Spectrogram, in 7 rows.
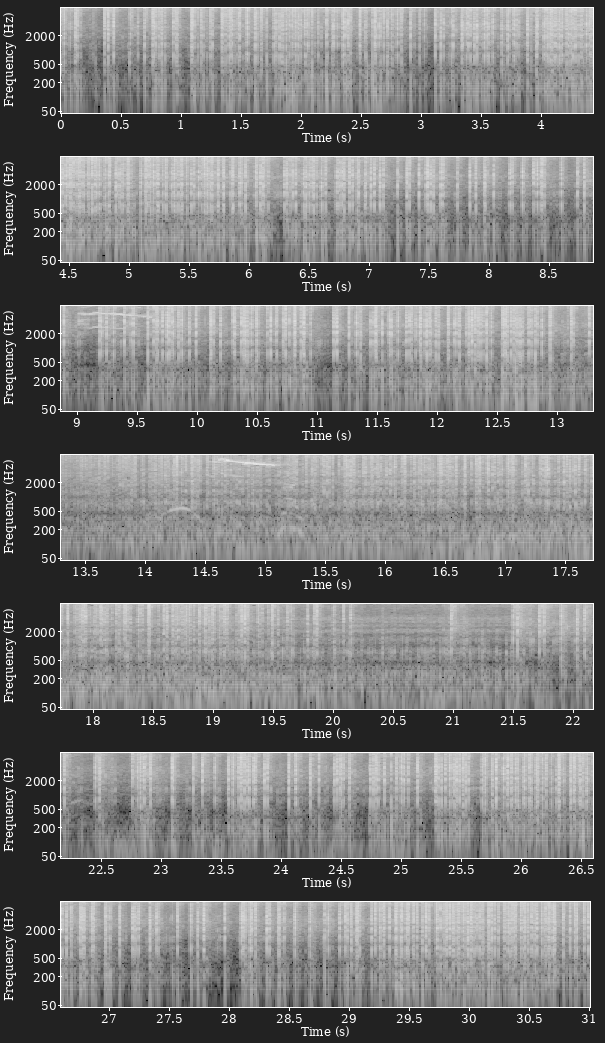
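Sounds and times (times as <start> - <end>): sharp crackles of fireworks: 0.0 - 31.0
fireworks hissing: 8.8 - 25.2.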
